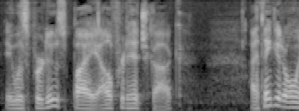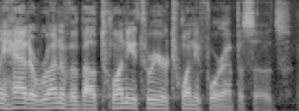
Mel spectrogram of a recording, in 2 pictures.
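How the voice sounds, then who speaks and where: A man with a fairly low voice speaks as a guest in a casual discussion. He explains things conversationally and somewhat haltingly, backing up to correct himself along the way. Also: lively intonation, darkish tone. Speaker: podcast guest. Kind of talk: casual conversational movie discussion, retelling a story.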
